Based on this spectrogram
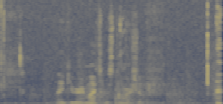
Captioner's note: voiceover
